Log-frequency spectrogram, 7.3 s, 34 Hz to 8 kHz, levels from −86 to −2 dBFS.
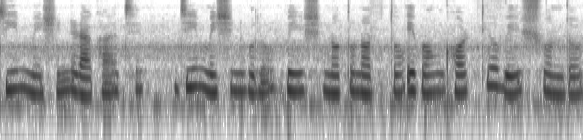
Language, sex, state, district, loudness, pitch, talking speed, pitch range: Bengali, female, West Bengal, Jalpaiguri, -29 LUFS, 220 Hz, 105 wpm, 210-240 Hz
